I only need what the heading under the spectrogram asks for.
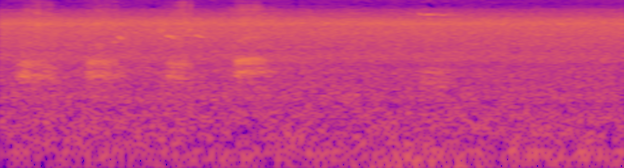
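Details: Four raspy crow caws in quick succession, the last slightly higher, followed by a fainter fifth, against a continuous hissing outdoor background.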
